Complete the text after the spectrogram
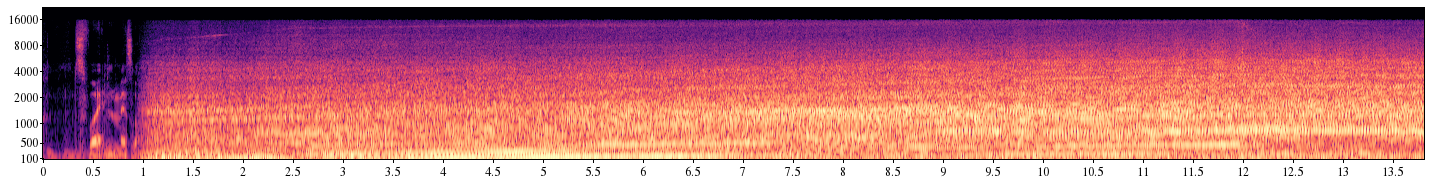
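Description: A car engine roars and revs higher and higher on a test rig.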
